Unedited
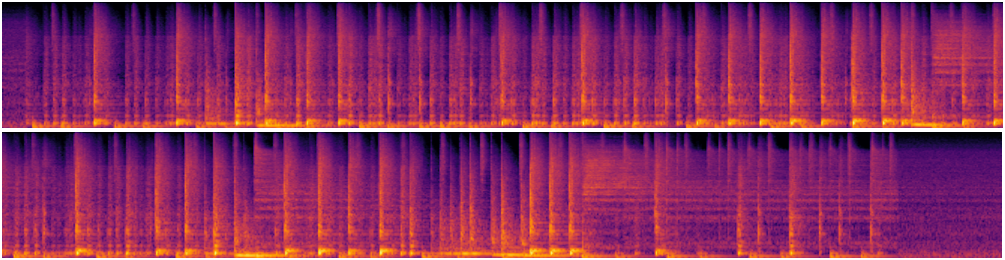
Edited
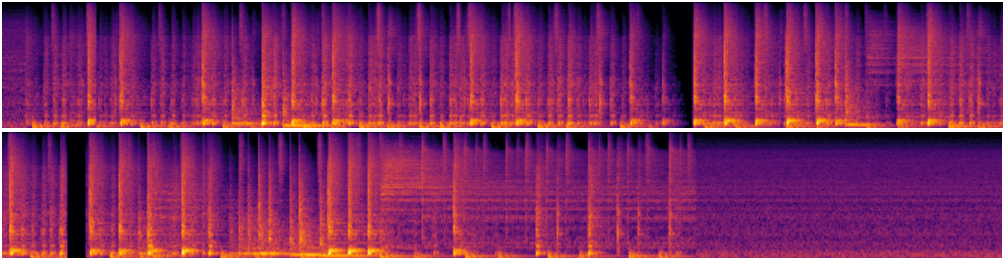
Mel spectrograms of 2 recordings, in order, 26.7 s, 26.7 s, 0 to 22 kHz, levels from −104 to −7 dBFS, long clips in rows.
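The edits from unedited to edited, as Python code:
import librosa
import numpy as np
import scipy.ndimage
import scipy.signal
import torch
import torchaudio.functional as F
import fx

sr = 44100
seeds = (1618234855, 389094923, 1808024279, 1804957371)

y = fx.studio_fade_out(x, sr, start_s=8.76, length_s=1.32)
y = fx.edit(y, sr, fx.move(start_s=4.23, length_s=0.35, to_s=0.89),
    fx.cut(start_s=6.1, length_s=0.41),
    fx.cut(start_s=7.17, length_s=0.47),
    fx.fade_out_to(start_s=11.67, length_s=1.14, floor_db=-21.5),
    fx.silence(start_s=15.08, length_s=0.26),
    fx.cut(start_s=16.22, length_s=0.94),
    fx.cut(start_s=17.83, length_s=0.87), tone=tone)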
